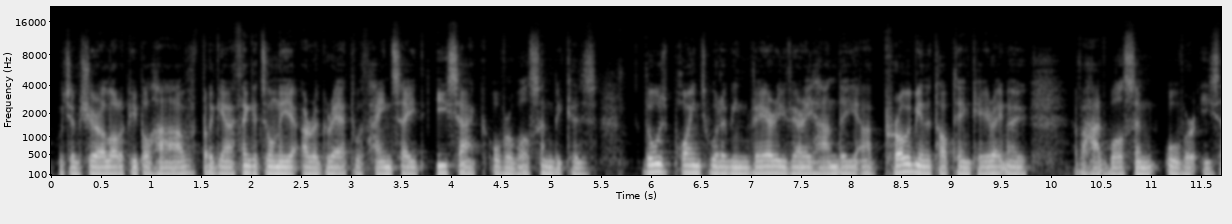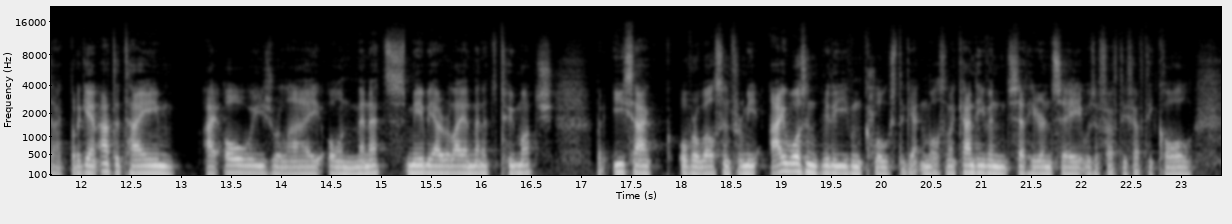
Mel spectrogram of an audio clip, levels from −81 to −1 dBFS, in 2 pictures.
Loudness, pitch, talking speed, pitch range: -23 LUFS, 115 Hz, 230 wpm, 110-125 Hz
